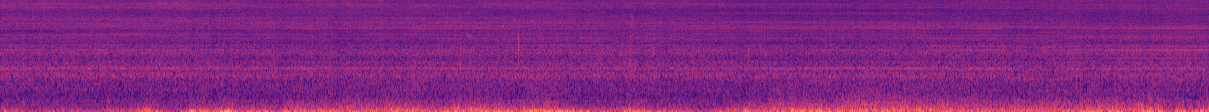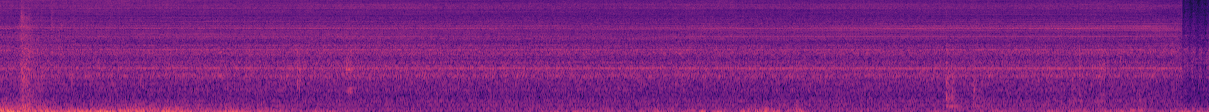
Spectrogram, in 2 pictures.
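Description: A Yale forklift's engine idling steadily, with wind buffeting the microphone, louder through the first half. There is a single sharp click about halfway through.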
